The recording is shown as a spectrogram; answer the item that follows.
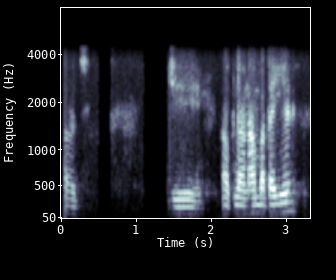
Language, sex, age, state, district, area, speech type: Hindi, male, 18-30, Rajasthan, Bharatpur, urban, conversation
